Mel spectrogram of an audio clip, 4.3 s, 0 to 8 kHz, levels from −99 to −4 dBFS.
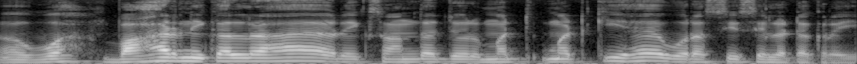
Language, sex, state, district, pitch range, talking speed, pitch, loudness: Hindi, male, Uttar Pradesh, Hamirpur, 120-155 Hz, 250 wpm, 130 Hz, -30 LUFS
